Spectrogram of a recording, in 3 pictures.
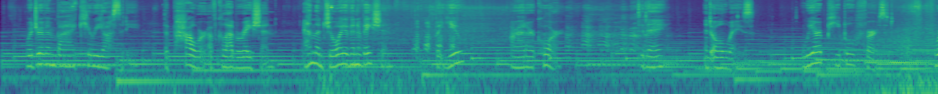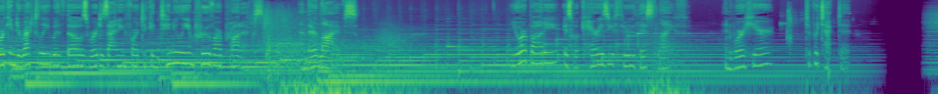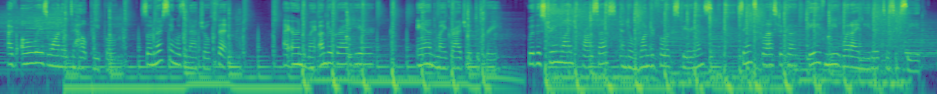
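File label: Voice Over Commercial, Smooth, Friendly, Velvety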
